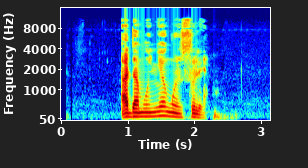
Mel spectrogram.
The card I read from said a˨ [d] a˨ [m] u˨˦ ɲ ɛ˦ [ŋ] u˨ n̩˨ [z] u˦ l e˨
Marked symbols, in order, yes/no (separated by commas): yes, yes, yes, no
